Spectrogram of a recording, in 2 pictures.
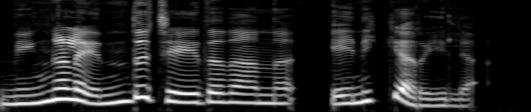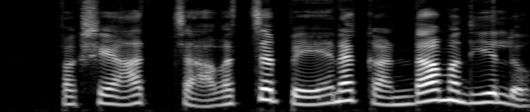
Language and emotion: Malayalam, disgusted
